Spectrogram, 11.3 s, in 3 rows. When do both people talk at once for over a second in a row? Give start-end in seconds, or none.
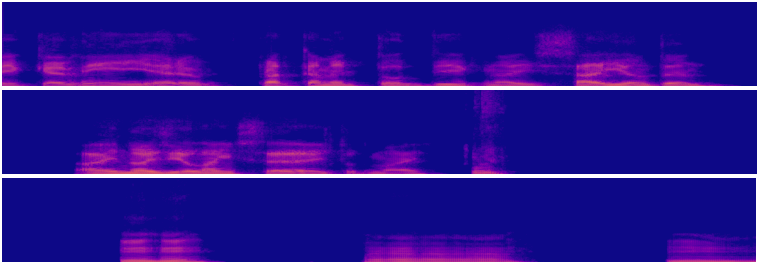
none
